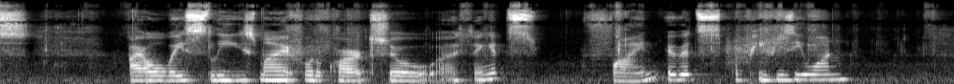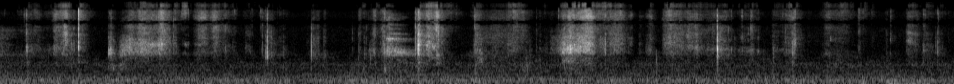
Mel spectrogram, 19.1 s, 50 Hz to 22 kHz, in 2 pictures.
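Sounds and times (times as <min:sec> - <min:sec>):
plastic sleeves rustling: 0:07.0 - 0:19.0.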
